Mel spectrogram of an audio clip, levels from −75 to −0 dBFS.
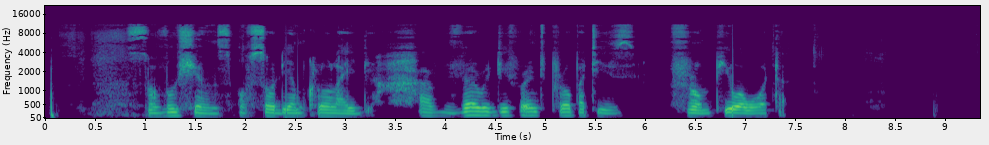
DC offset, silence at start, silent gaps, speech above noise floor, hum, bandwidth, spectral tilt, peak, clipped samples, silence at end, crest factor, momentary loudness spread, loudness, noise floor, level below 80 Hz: under 0.1%; 0.05 s; none; 48 dB; none; 11.5 kHz; -3.5 dB/octave; -10 dBFS; under 0.1%; 1.95 s; 18 dB; 14 LU; -27 LUFS; -75 dBFS; -66 dBFS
